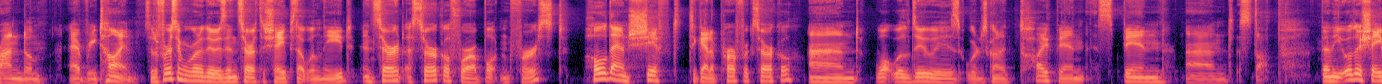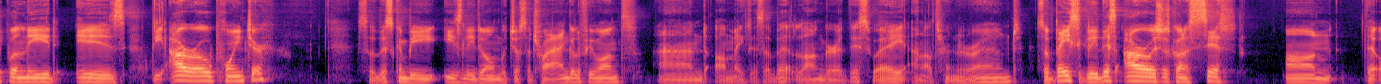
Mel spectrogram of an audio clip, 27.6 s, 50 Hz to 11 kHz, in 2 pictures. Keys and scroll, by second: 10.7-13.7 typing.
